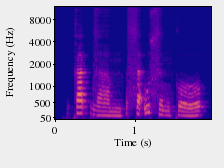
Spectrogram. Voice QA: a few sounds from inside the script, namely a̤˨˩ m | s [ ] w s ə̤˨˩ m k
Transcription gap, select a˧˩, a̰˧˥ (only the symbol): a̰˧˥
